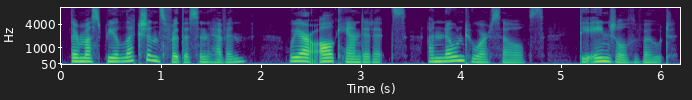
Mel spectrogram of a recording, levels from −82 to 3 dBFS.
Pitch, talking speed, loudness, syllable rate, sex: 180 Hz, 175 wpm, -19 LUFS, 5.9 syllables/s, female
